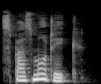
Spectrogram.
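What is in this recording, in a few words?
"spasmodic", British English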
